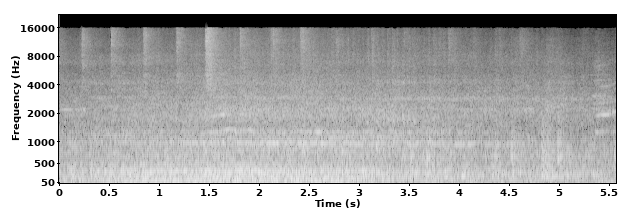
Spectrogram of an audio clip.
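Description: Freight train of flat wagons, hauled by a CC 201 diesel-electric locomotive, rolling past close by: a steady heavy rumble with rapid clickety-clack of wheels over rail joints, about four or five clacks a second. The clacks are loudest in the first two seconds and then thin out.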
